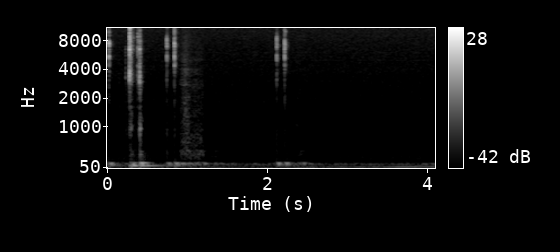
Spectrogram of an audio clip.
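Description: A few computer mouse button clicks, some in quick pairs, in the first two and a half seconds, over a faint steady low hum.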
